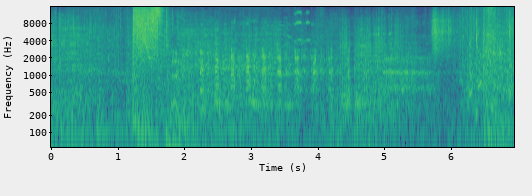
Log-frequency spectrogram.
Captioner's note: electricity buzzes; Steenium cackles; intense music continues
